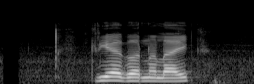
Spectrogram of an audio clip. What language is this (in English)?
Nepali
